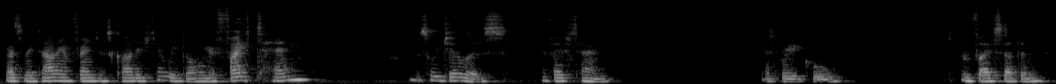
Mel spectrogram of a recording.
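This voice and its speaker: A man's voice: fairly high pitch, measured pace, pauses often, warm tone. A man hosting a casual social media live, reading out viewer comments and answering them in a teasing, joking, chatty way over a phone mic. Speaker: live-stream host.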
